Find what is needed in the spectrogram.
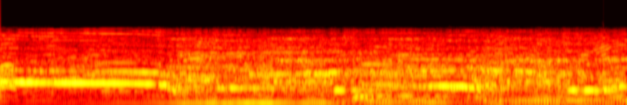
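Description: Loud live hip-hop music: a bass-heavy beat with a voice shouting and singing over it.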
